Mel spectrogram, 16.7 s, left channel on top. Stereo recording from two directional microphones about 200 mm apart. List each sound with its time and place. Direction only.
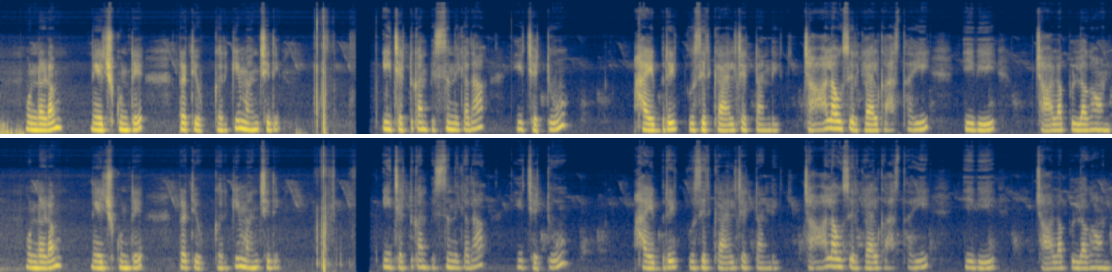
0.3 s speech: 30° left (ahead or behind)
5.7 s a woman's voice: 45° left (ahead or behind)
9.5 s a woman's voice: 45° left (ahead or behind)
